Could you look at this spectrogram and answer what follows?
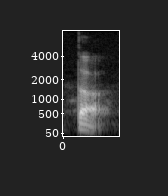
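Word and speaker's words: ثاء: But this is not t sound. This is thinner sound, the. And how do we pronounce this the? By touching our tongue, tip of the tongue.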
